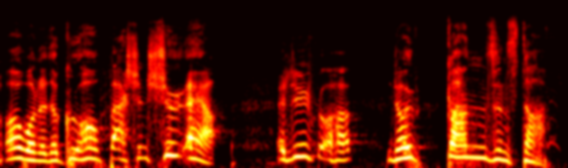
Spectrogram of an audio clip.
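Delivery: put-on high, loud London gangster accent; shouted British gangster outrage, hammed up; Ronnie Kray. Player finishing the scene from Legend, shouted London gangster accent. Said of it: "are you doing Ronnie Kray here".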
